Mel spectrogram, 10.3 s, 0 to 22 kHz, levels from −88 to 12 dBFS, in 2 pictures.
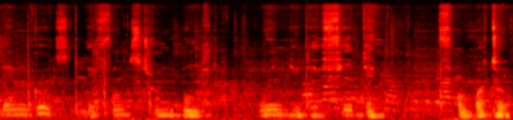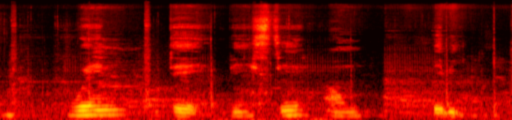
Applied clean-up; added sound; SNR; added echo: none; Telephone; 13 dB; none.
